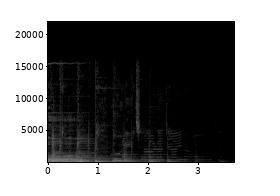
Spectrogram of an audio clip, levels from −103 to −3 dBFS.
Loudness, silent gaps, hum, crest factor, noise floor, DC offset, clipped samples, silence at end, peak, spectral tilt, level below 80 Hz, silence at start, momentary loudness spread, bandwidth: -60 LUFS; none; none; 20 dB; under -90 dBFS; under 0.1%; under 0.1%; 0.75 s; -40 dBFS; -6 dB/octave; -74 dBFS; 0 s; 13 LU; 16 kHz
